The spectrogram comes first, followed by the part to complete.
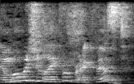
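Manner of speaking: exaggeratedly loud and very high voice. Acting out a woman taking a breakfast order: overly loud voice. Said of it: "in a very overly loud voice".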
